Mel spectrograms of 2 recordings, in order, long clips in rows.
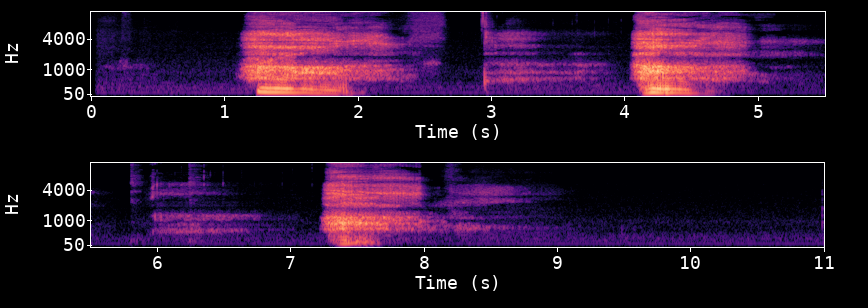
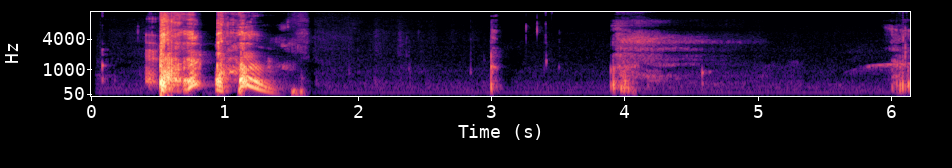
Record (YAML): exhalation_length: 11.0 s
exhalation_amplitude: 27683
exhalation_signal_mean_std_ratio: 0.36
cough_length: 6.1 s
cough_amplitude: 32768
cough_signal_mean_std_ratio: 0.25
survey_phase: beta (2021-08-13 to 2022-03-07)
age: 65+
gender: Male
wearing_mask: 'No'
symptom_cough_any: true
symptom_runny_or_blocked_nose: true
symptom_fatigue: true
symptom_headache: true
symptom_other: true
smoker_status: Ex-smoker
respiratory_condition_asthma: true
respiratory_condition_other: false
recruitment_source: Test and Trace
submission_delay: 2 days
covid_test_result: Positive
covid_test_method: RT-qPCR
covid_ct_value: 27.5
covid_ct_gene: ORF1ab gene
covid_ct_mean: 27.8
covid_viral_load: 770 copies/ml
covid_viral_load_category: Minimal viral load (< 10K copies/ml)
